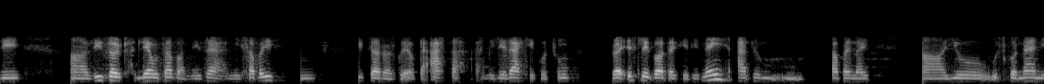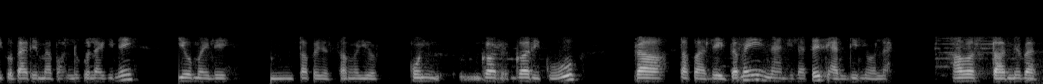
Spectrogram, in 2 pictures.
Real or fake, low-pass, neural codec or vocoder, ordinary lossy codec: real; 3.6 kHz; none; AAC, 24 kbps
